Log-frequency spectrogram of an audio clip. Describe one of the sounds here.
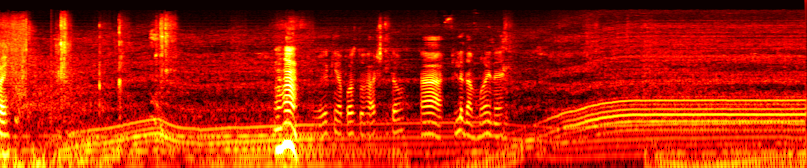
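A motorbike engine hums and revs in a game.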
